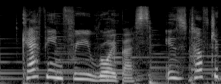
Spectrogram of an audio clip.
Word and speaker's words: Rooibos: caffeine-free Roy buus is tough to pronounce but easy to love Roy buus or red bush comes from South Africa where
